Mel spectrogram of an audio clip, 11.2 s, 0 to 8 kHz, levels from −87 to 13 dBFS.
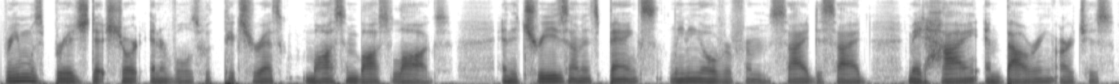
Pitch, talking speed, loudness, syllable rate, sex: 95 Hz, 150 wpm, -21 LUFS, 4.2 syllables/s, male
